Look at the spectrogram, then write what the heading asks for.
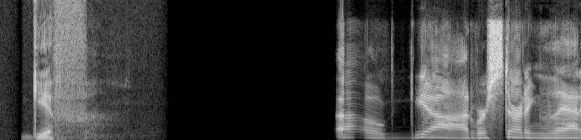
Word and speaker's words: gif: then yeah it's it's gif is pronounced like gift then yes it's it's github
